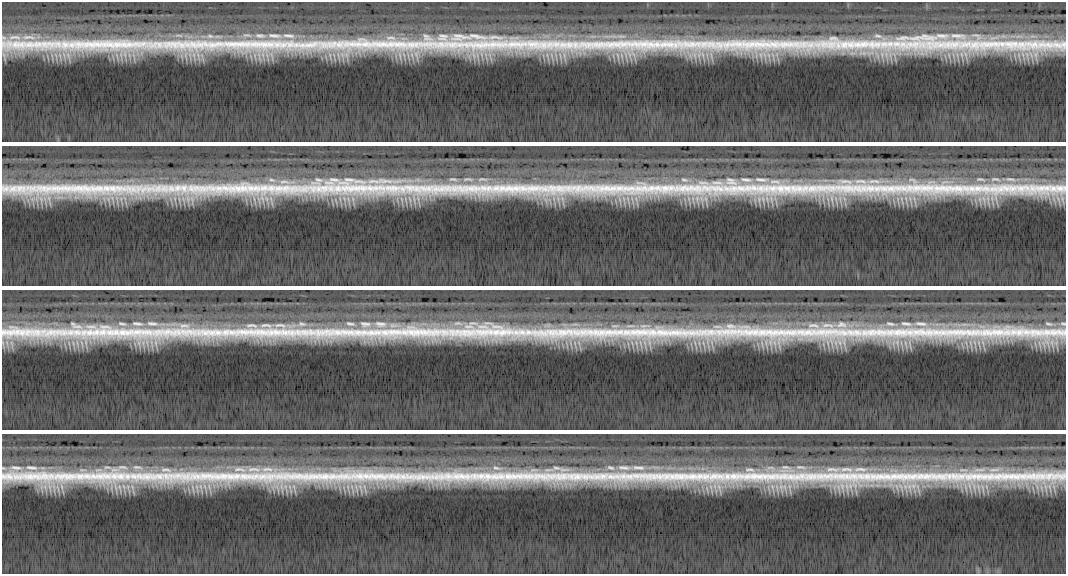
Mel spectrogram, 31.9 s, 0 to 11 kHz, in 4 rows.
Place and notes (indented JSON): {
  "title": "Unnamed Road, Haru, Kikuchi, Kumamoto, Japan - Mt. Aso Autumn Crickets",
  "date": "2019-10-12",
  "description": "Autumn crickets heard while camping in a forrest.",
  "latitude": "32.97",
  "longitude": "130.94",
  "altitude": "853",
  "timezone": "Asia/Tokyo"
}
